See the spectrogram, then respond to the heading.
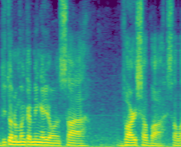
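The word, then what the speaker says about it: Warszawa: By the way, ang tamang pronunciation ng Warso sa salita nila ay Varsava.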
